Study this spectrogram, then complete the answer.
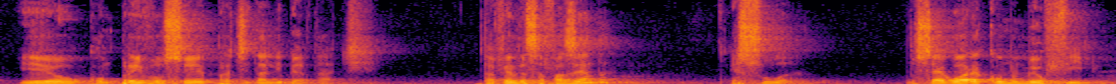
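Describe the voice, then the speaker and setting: Preacher voicing a gentle Brazilian farmer. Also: male voice, a little high, pitched below the performer's own voice, lightly acted. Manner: gentle, generous, reassuring. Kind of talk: preacher's story voice.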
